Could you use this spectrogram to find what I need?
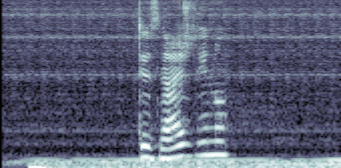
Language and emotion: Russian, neutral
